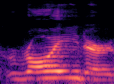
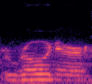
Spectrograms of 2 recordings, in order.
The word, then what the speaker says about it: Reuter: reuter actually told me his name is um is pronounced reuter not rotor so i don't keep making mistakes so reuter so reuters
